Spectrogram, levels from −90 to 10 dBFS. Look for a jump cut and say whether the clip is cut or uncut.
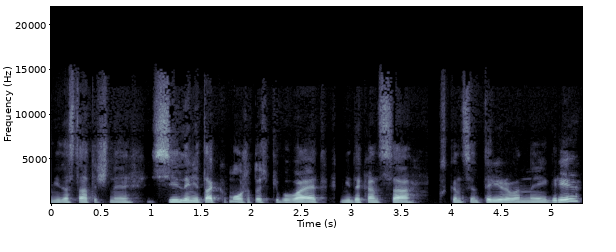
cut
